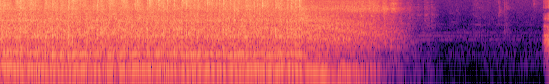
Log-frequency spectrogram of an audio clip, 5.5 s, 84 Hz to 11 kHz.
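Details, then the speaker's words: XLT 600 snowmobile engine in a 4WD mini lifted muscle car project, first run. It holds a steady, even buzz for about three seconds, then winds down smoothly and shuts off; it runs well. "oh it runs it runs good"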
